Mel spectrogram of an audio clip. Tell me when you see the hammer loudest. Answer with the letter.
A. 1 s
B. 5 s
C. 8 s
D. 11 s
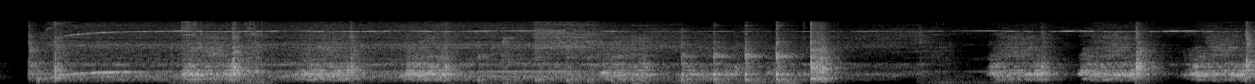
C.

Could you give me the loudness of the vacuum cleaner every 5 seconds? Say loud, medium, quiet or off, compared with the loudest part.
loud, medium, loud.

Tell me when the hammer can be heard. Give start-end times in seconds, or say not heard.
4.6-8.4.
